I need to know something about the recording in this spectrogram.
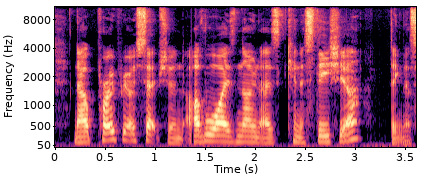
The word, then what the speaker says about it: kinesthesia: talk about proprioception now proprioception otherwise known as kinesthesia I think that's how you pronounce it is your body's ability to sense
